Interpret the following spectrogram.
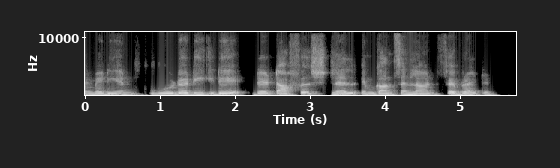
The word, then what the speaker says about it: Tafel: And the word is Tafel. Tafel. Yeah, it is not Tafel. The stress is on Tafel.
